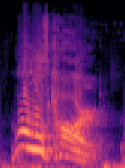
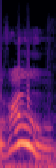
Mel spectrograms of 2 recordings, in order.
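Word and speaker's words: Rouxls Kaard: just got it well cuz I was trying to pronounce the X I was like no no Rue yeah Rue Rue like like a rue in your soup or like yeah rules card okay rules card the rules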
